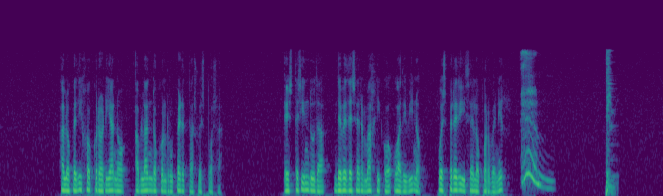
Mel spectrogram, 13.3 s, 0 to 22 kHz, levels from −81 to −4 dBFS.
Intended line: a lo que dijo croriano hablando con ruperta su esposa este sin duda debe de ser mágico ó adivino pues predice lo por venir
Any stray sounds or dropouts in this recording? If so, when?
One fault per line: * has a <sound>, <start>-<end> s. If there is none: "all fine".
* has a throat clearing, 10.4-11.1 s
* has a thud, 12.1-12.4 s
